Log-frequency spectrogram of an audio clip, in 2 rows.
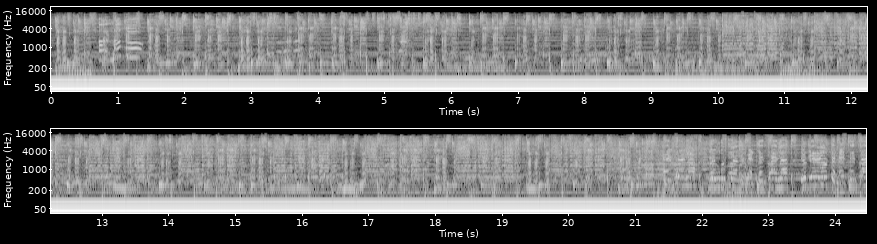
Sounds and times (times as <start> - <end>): Happy music: 0.0 - 24.4.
